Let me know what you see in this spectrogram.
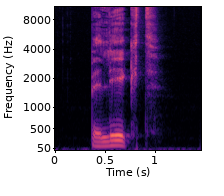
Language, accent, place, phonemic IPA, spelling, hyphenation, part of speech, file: German, Germany, Berlin, /bəˈleːkt/, belegt, be‧legt, verb / adjective, De-belegt.ogg
- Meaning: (verb) past participle of belegen; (adjective) 1. documented; proven; attested 2. occupied, taken 3. plated, coated 4. plated, coated: hoarse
